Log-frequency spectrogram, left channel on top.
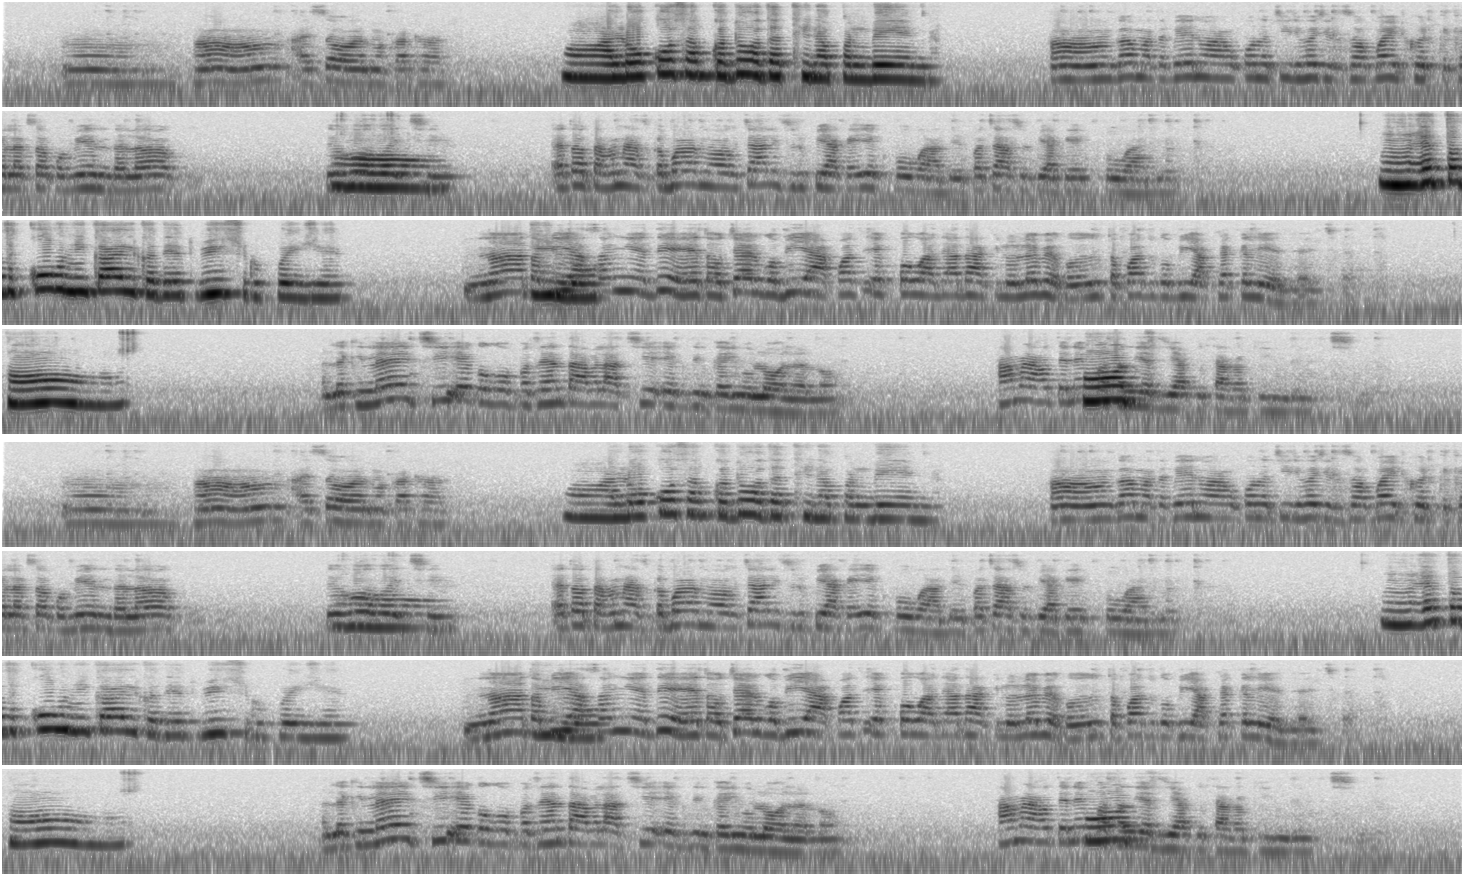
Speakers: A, in the centre; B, on the left.
A: हँ, हँ, आइ सहलमे कटहल।
B: हँ, लोको सभके दऽ देथिन अपन बेन।
A: हँ गावमे तऽ बन कोनो चीज होइ छै, तऽ सभ बाँटि खोइत कऽ खेलकके बनि देलक। सेहो
B: हँ
A: होइ छै। एतऽ तऽ हमरा सभके बड़ महग चालीस रुपैआके एक पौआ देब पचास रुपैआके एक पौआ देब।
B: ह, एतऽ तऽ कम निकालि कऽ देत बीस रुपैए।
A: नहि
B: किलो
A: तऽ बिआ सँघे देत। चारिगो बआ पाँच एक पौआ जे आधा किलो लेबे कर तऽ पाँचगो बीआ फेकले जाइ छै।
B: हँ।
A: लेकिन नहि छै, एगो पसन्तावला छियै एक दिन कहिओ लऽ लेलहुँ। हमरा ओतेक नहि
B: हँ
A: पसन्द यए धियापुताकेँ कीन दैत छै।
